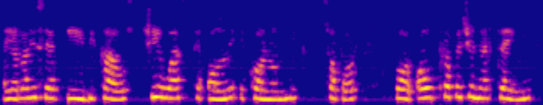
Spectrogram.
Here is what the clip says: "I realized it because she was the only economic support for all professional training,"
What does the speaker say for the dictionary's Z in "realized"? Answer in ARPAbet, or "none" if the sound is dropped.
S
